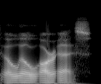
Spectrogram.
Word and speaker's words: urs: The occasions are sometimes referred to as the Saint's Wedding Day, URS, pronounced OORS.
